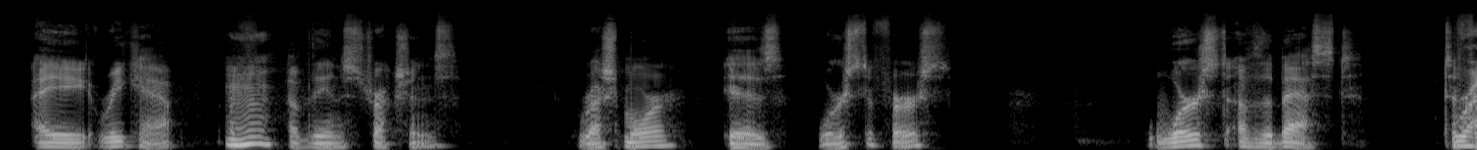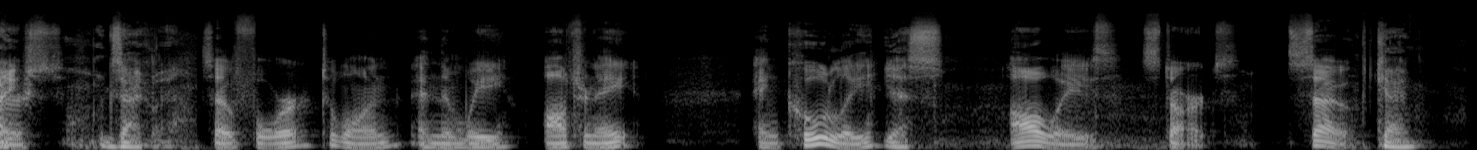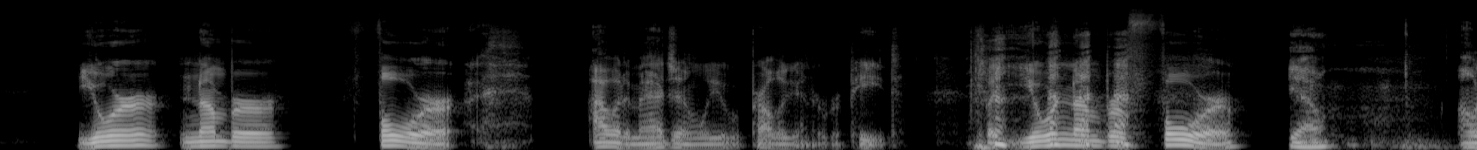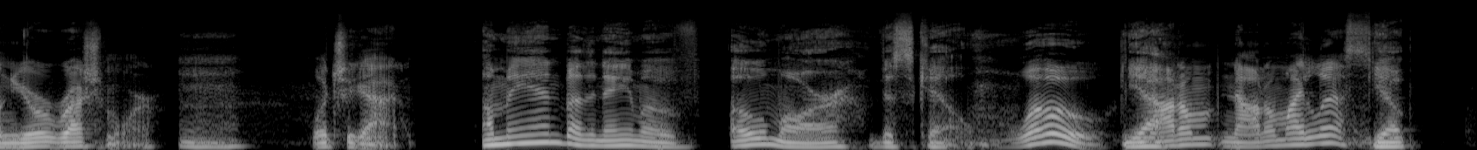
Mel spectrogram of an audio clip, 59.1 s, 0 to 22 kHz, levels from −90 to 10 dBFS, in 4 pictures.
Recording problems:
wrong speed, natural pitch; too slow; 0.6 times normal speed

